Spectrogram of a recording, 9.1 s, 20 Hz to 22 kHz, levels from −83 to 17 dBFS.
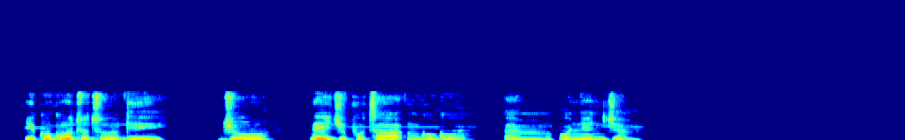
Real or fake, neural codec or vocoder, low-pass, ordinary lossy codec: real; none; none; none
